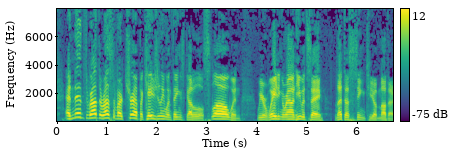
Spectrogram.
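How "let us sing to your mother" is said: put-on Kenyan accent, lower and quieter. Retelling a trip and quoting Joshua, imitating Joshua's Kenyan accent. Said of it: "that's my Kenyan accent".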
